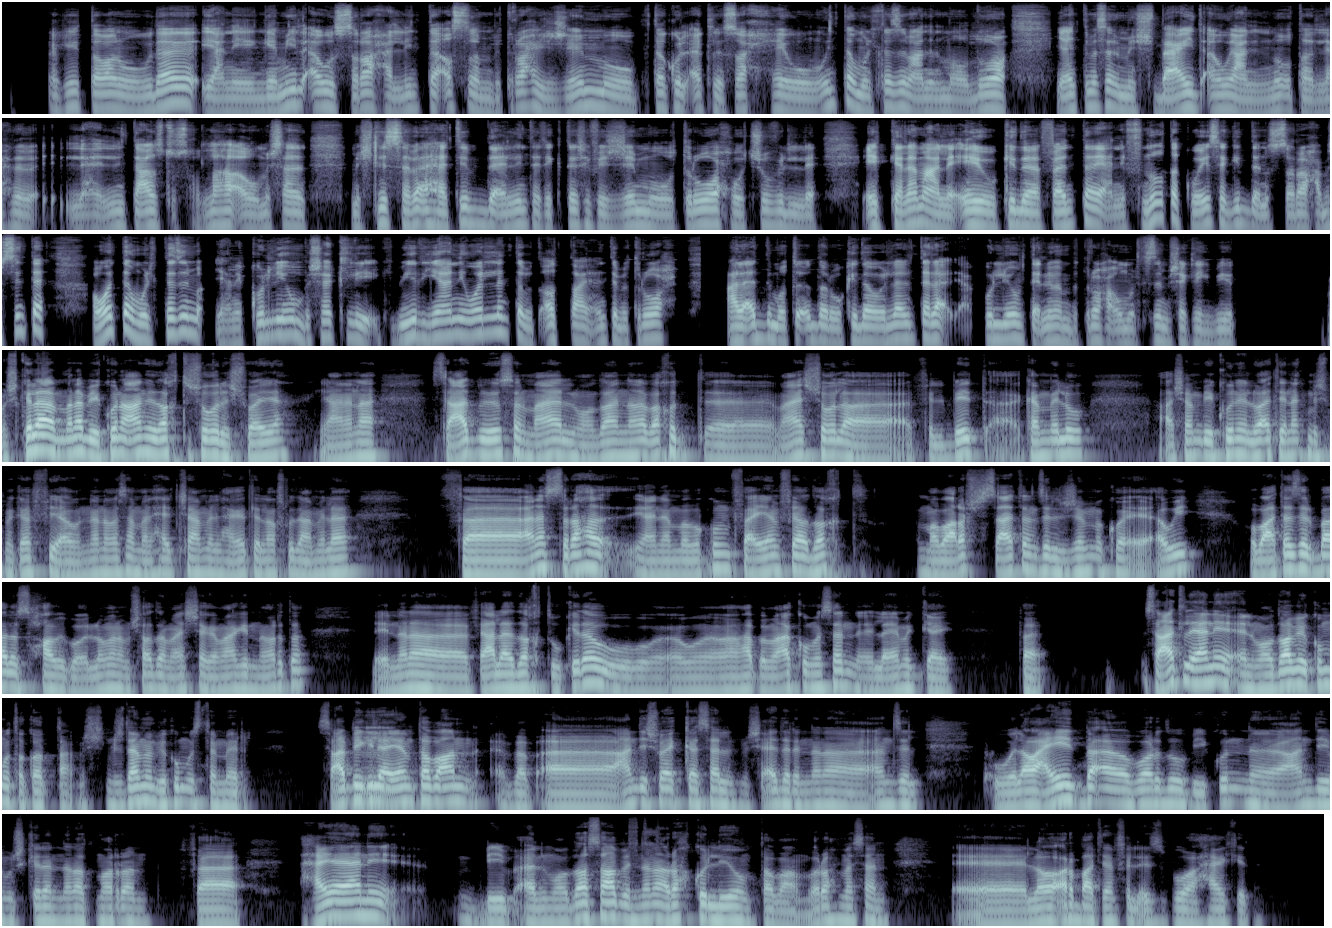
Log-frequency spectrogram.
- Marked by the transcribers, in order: in English: "الچيم"; horn; in English: "الچيم"; in English: "الچيم"; other background noise
- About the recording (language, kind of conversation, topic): Arabic, advice, ازاي أحوّل هدف كبير لعادات بسيطة أقدر ألتزم بيها كل يوم؟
